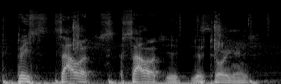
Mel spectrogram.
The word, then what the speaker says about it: salutatorians: Three salutatorians. Say that again. – And thank you very much. How you say it again? – Salutatorians. – I got a GED, man. Salutatoriums, 2006, 17, and 20.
